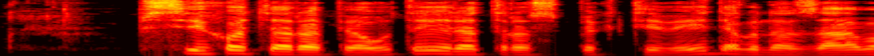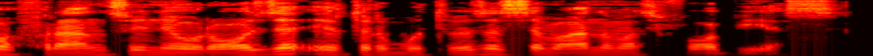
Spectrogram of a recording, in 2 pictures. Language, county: Lithuanian, Šiauliai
